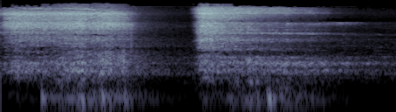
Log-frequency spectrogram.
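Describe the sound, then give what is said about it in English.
A big breath taken during a guided meditation: a long airy inhale, a short pause, then a strong breathy exhale that fades out slowly, heard on its own without talk. “So I want us all to first off just take a big breath.”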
